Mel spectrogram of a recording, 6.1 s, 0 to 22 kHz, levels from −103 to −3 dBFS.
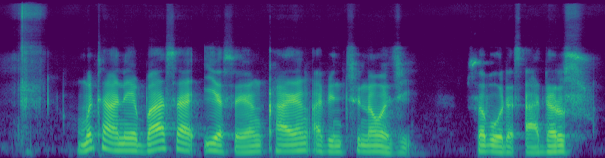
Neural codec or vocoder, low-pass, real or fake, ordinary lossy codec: autoencoder, 48 kHz, 128 numbers a frame, DAC-VAE, trained on Japanese speech; none; fake; none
